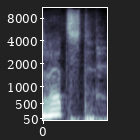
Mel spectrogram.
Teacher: So lebt is pronounced as lept, so the b sound becomes p. Redst is redst, so that instead of a d, it's t.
